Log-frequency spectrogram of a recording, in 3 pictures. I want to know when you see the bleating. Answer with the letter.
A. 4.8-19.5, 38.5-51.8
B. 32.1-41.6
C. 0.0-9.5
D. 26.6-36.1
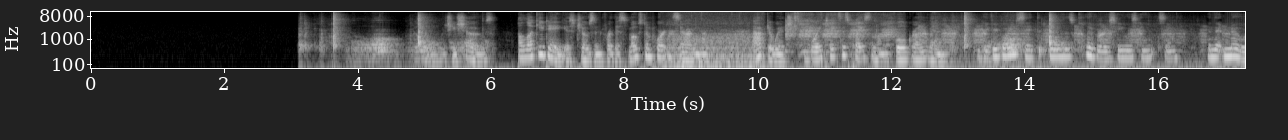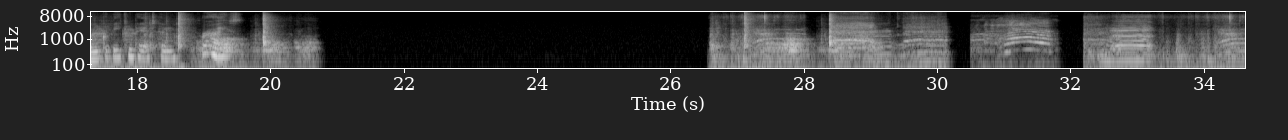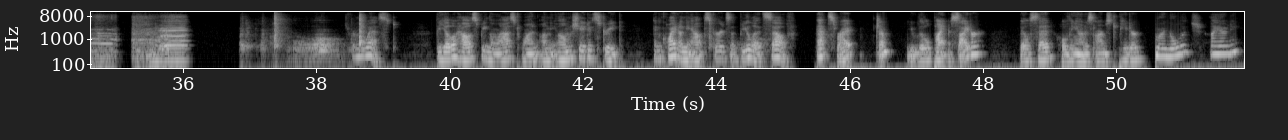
D.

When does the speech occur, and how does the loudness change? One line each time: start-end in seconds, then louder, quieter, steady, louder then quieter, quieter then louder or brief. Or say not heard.
4.8-19.5 steady
38.5-51.8 steady.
